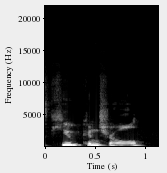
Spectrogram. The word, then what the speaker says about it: kubectl: K-U-B-E-C-T-L.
